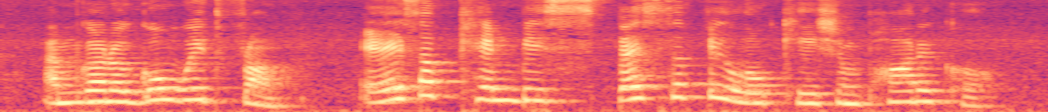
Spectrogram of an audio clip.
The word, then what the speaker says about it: 의: You don't pronounce it as 의. It's 에.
